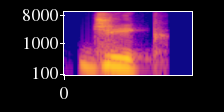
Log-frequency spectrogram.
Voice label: "geek", Indian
